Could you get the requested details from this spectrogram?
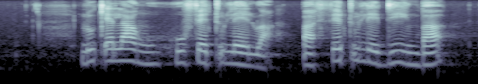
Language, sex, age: Southern Sotho, female, 20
